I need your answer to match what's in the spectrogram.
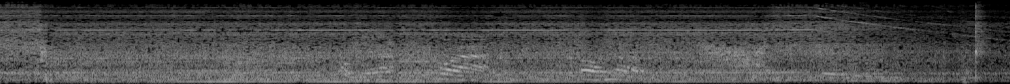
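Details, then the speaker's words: Dyson DC04 upright vacuum after restoration, previously clogged with no airflow or suction: strong, steady airflow roar with even motor hum, no rattles or surging while sweeping carpet; normal running. "Now though! Hear the airflow roar as it should do, as all Dyson DCO4s do tend to try."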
